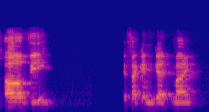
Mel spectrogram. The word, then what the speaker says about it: Avi: My name is Avi. It's pronounced V.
